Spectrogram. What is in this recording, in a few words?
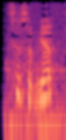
"seventy one", Cantonese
